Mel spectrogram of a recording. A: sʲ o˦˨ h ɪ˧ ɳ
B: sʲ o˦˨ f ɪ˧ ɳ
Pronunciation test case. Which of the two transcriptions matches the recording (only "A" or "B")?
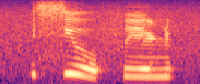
B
